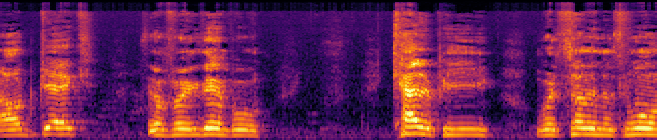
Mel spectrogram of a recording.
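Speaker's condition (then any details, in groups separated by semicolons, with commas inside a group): Cerebral palsy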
